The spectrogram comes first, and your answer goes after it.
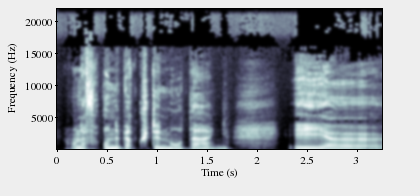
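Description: At a fairly slow pace, a woman speaks with a very deep, low pitch and fairly even intonation in a very clean recording with a silent background. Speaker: museum founder. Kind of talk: interview.

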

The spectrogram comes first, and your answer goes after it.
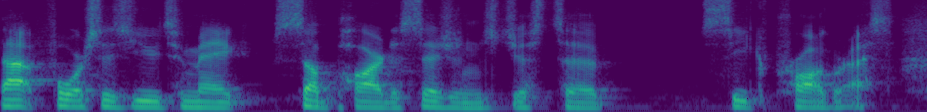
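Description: The recording is very clean, with a silent background. A man speaks at a moderate pace. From Scotland. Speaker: website business owner. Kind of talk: casual interview chat. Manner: hesitant, filler-heavy.

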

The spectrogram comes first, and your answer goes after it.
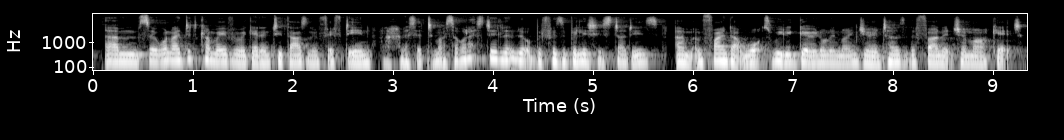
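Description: This woman has a British accent and a very deep, low pitch. She talks at a very fast pace with hardly any pauses. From England. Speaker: furniture designer and manufacturer. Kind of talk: interview conversation.

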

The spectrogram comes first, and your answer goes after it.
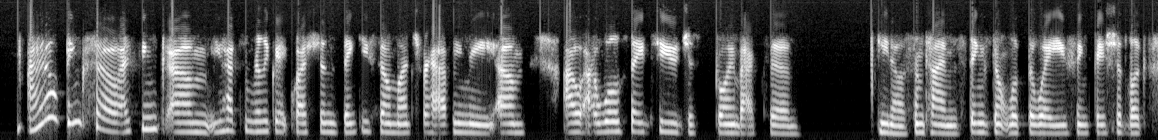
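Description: A woman with an American accent speaks at medium pitch and a moderate pace. Hers is an unremarkable speaking voice with fairly even intonation. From US South, South Florida then Mississippi. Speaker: singer-songwriter and worship leader. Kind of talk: interview.

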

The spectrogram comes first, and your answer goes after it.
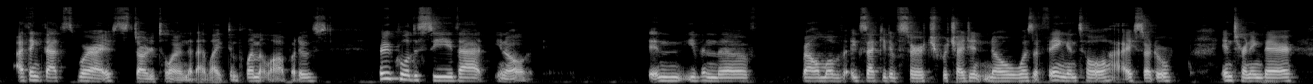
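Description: A woman with a normal speaking voice and an American accent, fairly low pitch, ordinary pitch variation and a moderate pace on a very clean recording with a silent background. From Chicago and Iowa. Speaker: law student and aspiring podcaster. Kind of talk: interview conversation. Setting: co-working space.

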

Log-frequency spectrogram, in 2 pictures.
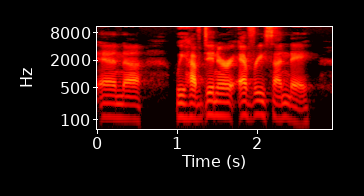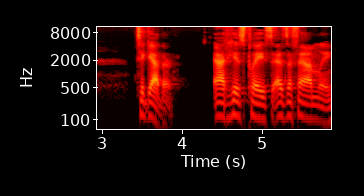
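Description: Here a woman speaks with an Albertan accent. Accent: Canadian (Alberta). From Calgary, Alberta, Canada. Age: 40s. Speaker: recovering alcoholic sharing her story. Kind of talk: personal testimony in casual interview.

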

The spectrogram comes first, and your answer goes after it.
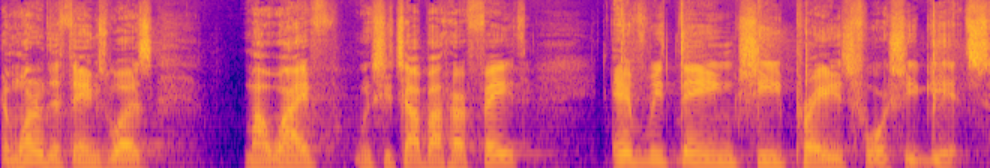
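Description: Someone with a Louisiana accent speaks at a moderate pace in an animated tone, with very wide pitch swings. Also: man, fairly high pitch for a man. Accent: Southern US (Louisiana). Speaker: restaurant co-owner. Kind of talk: interview.

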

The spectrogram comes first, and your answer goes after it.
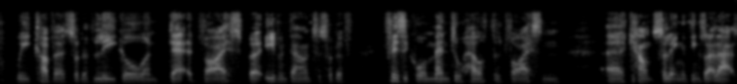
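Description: Fairly quick speech with a British accent, monotone, flat intonation, and a dry, close sound with no echo. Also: man. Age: 20s. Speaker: co-founder of a tenancy deposit startup. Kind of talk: interview.

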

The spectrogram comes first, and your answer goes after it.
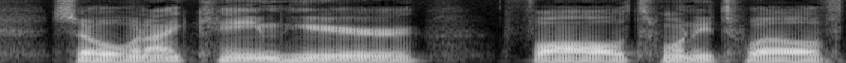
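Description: On a very clean recording with a silent background and a dry, close sound with no echo, a man speaks at a medium pitch and fairly slow pace. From Washington State, Pacific Northwest. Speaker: radio production manager. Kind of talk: casual interview.

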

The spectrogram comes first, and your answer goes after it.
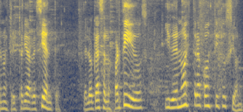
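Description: Noticeable background noise accompanies a voice with ordinary pitch variation. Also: woman. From Argentina, southern Entre Ríos. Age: 40s. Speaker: podcast host. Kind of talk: scripted narration.

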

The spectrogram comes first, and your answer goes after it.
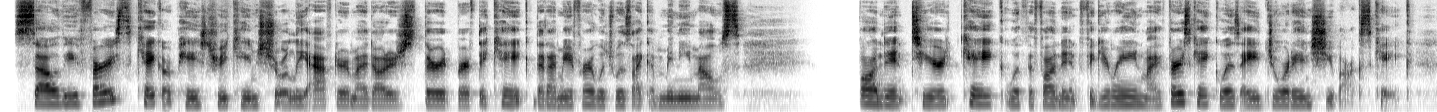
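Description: In a very clean recording with a silent background, a woman talks at a fairly slow pace in an ordinary speaking voice, her medium pitch carried by fairly even intonation. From US Virgin Islands, raised in Maryland area. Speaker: baker and bakery owner. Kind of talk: interview answers, casual.

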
